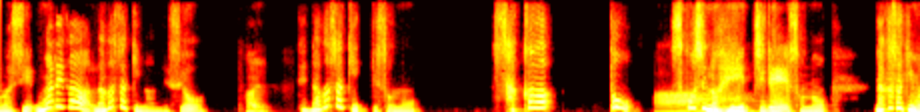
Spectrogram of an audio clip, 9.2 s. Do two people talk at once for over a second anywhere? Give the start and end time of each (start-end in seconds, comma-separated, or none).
6.5-7.8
